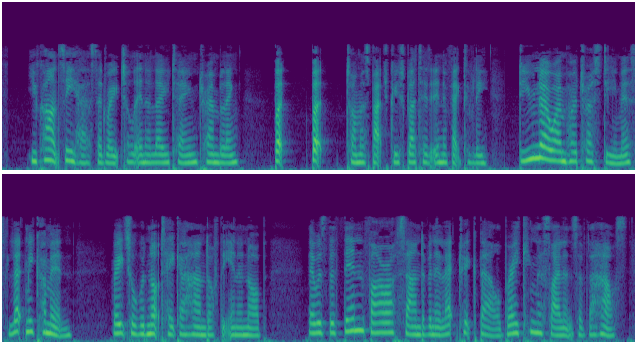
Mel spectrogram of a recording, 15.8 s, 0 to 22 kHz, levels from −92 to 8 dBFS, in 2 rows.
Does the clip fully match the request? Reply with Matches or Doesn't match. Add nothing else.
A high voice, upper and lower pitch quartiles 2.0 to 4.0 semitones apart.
Matches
